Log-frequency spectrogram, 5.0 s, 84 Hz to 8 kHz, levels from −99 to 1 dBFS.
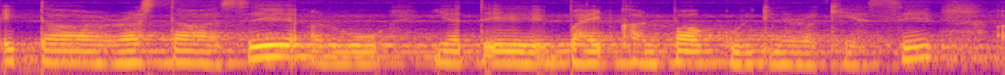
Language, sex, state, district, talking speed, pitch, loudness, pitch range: Nagamese, female, Nagaland, Dimapur, 145 wpm, 180 Hz, -17 LUFS, 175-185 Hz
